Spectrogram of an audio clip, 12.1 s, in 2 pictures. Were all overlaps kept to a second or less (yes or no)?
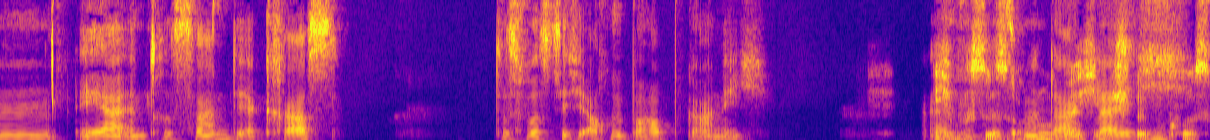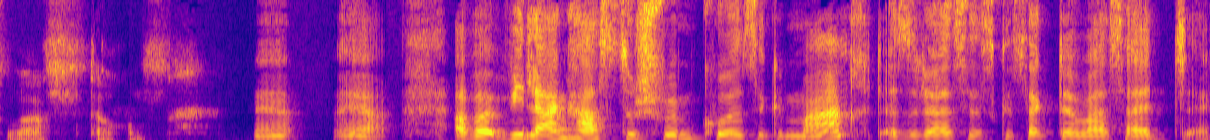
no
